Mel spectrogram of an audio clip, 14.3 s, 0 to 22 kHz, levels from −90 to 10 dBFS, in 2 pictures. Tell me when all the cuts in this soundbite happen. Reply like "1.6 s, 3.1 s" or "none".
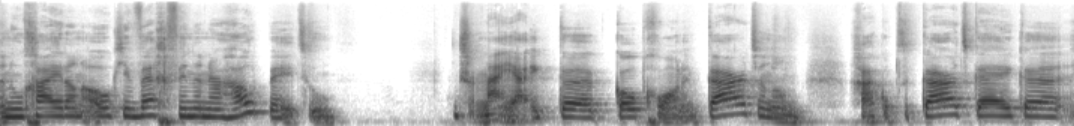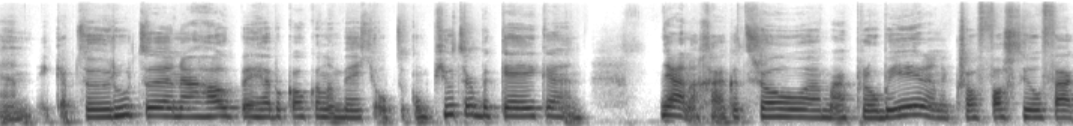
none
